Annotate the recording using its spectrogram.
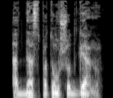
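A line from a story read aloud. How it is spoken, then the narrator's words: Whispering. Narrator (Russian): прошептал я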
